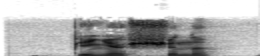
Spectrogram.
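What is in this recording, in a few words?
"пиняссьыны", Komi, male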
